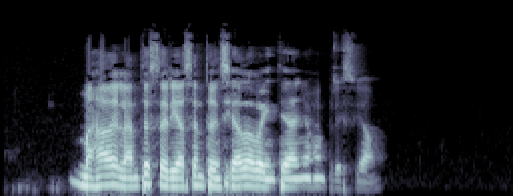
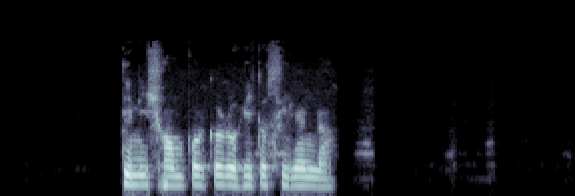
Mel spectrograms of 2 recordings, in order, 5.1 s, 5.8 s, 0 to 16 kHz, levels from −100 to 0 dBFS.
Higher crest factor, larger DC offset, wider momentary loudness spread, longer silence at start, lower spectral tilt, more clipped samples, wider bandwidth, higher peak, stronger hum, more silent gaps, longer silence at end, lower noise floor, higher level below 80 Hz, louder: about the same, 16 dB vs 20 dB; neither; first, 17 LU vs 5 LU; second, 0.7 s vs 1.25 s; second, -6 dB/octave vs -8 dB/octave; neither; first, 9.2 kHz vs 7 kHz; about the same, 0 dBFS vs -2 dBFS; neither; neither; second, 1.4 s vs 2.45 s; about the same, -87 dBFS vs under -90 dBFS; first, -48 dBFS vs -66 dBFS; first, -15 LUFS vs -20 LUFS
